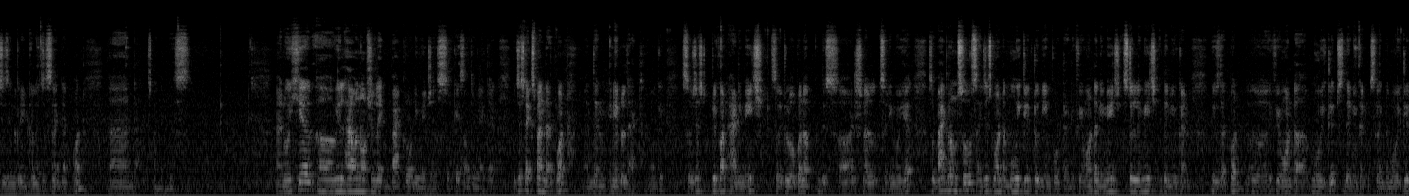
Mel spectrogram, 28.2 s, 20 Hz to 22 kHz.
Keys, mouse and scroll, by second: 0.8 click, 2.5 click, 3.8-4.2 scroll up 2, 4.6-5.6 scroll down 1, 5.7 scroll down 2, 10.5 click, 11.1-12.3 scroll down 2, 12.3 click, 13.4 scroll down 2, 14.5 click, 15.4-15.8 scroll down 2, 27.2 click, 28.0 scroll down 2.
